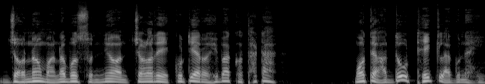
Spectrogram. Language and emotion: Odia, fearful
